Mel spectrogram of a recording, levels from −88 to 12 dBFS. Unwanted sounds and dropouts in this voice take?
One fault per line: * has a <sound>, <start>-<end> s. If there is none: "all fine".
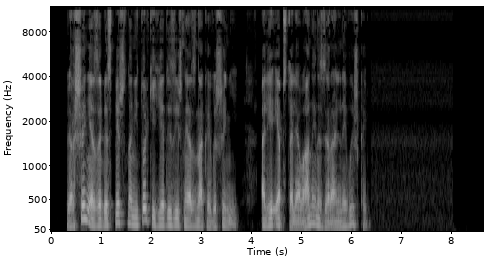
all fine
